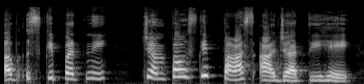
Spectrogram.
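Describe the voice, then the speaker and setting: A woman's voice: on the high side, sing-song, slow. A woman narrating a scripted moral story as its storyteller.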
